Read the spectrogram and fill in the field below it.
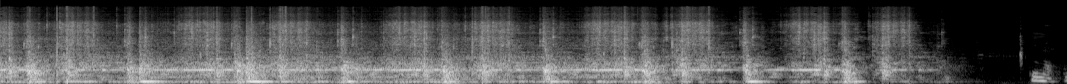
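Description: A knitting machine carriage slides back and forth with a loud clattering whir.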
